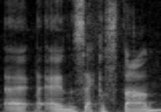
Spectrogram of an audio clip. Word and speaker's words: Anzakistan: Last time you were on the show, Chopper, you were talking about the Republic of Anzakistan. Mm-hmm. Is that how you say it? Yep. Yeah, right, got that right.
